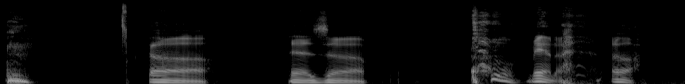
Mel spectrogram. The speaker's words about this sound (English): Try to clear my throat.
